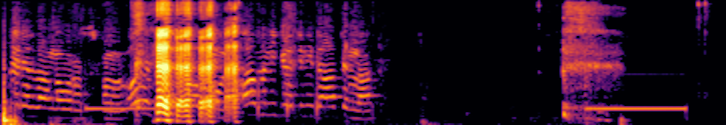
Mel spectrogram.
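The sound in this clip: An outgoing telephone call rings, heard as steady mid-pitched ringback beeps: the first sounds under a person talking, and a second beep of about a second plays alone after a short pause.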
